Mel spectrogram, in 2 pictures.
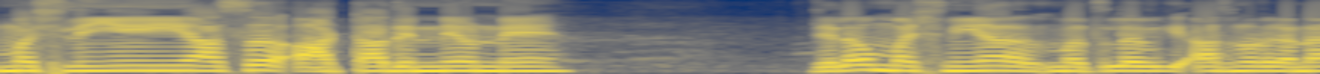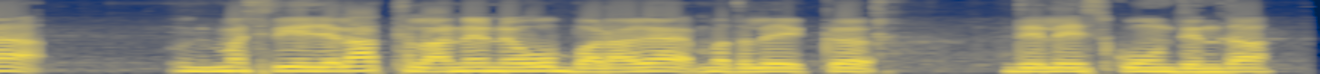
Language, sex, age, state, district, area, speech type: Dogri, male, 18-30, Jammu and Kashmir, Udhampur, urban, spontaneous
